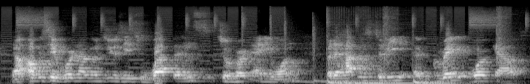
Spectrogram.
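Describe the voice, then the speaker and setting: A man at a moderate pace, with faint music in the background and audible room echo. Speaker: fitness instructor. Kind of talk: tutorial. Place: empty room. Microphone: camera far.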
